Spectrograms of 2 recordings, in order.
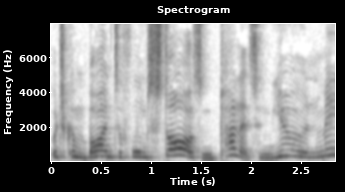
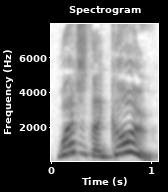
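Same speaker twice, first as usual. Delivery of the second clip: higher and louder alarmed cry; 8 semitones higher, 6 dB louder than usual. Acted. George cries out looking up into the sky, louder and higher. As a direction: call out to the empty sky. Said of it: "cried George".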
